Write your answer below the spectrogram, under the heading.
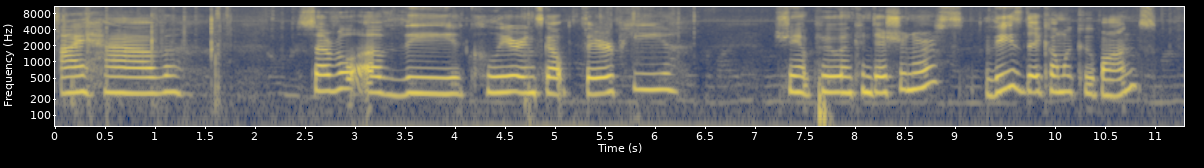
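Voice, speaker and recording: Over noticeable background noise, a woman with a high pitch and ordinary pitch variation speaks at a very slow pace with very even loudness. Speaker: couponing vlogger. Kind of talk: product show-and-tell vlog.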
